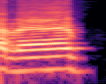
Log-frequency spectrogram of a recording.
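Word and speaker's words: wrap: यहां क्या पढ़ा जाएगा रप रैप माने लपेटे तो सब में आर से उच्चारण किया जाएगा डब्लू से उच्चारण नहीं किया जाएगा डब्लू क्या होगा साइलेंट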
